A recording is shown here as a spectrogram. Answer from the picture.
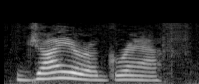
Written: gyrograph

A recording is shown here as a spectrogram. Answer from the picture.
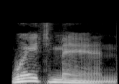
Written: weightman

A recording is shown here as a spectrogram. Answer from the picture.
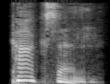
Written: coxswainship

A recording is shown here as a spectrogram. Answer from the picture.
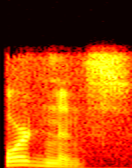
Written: ordnance

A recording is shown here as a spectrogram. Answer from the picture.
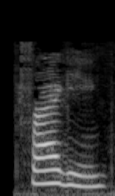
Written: fragging

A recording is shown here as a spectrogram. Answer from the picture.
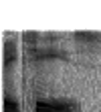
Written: betise

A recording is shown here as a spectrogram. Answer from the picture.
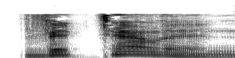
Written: vitellin

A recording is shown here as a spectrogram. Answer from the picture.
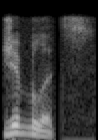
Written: giblets

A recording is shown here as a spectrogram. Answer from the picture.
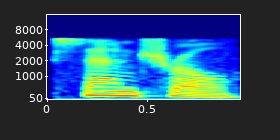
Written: central

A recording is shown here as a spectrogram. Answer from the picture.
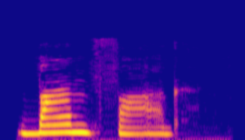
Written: bomfogger

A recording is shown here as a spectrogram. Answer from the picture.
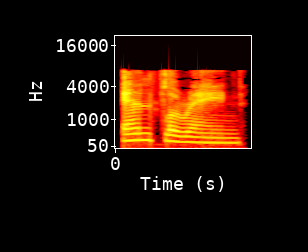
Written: enflurane

